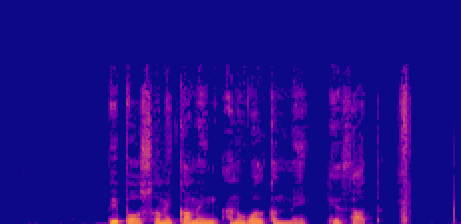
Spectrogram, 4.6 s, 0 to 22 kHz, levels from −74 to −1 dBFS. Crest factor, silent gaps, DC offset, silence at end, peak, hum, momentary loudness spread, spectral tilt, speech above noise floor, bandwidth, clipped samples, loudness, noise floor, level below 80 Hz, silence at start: 20 dB; none; under 0.1%; 0.55 s; -8 dBFS; none; 13 LU; -7 dB/octave; 48 dB; 16 kHz; under 0.1%; -27 LUFS; -74 dBFS; -58 dBFS; 1.1 s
